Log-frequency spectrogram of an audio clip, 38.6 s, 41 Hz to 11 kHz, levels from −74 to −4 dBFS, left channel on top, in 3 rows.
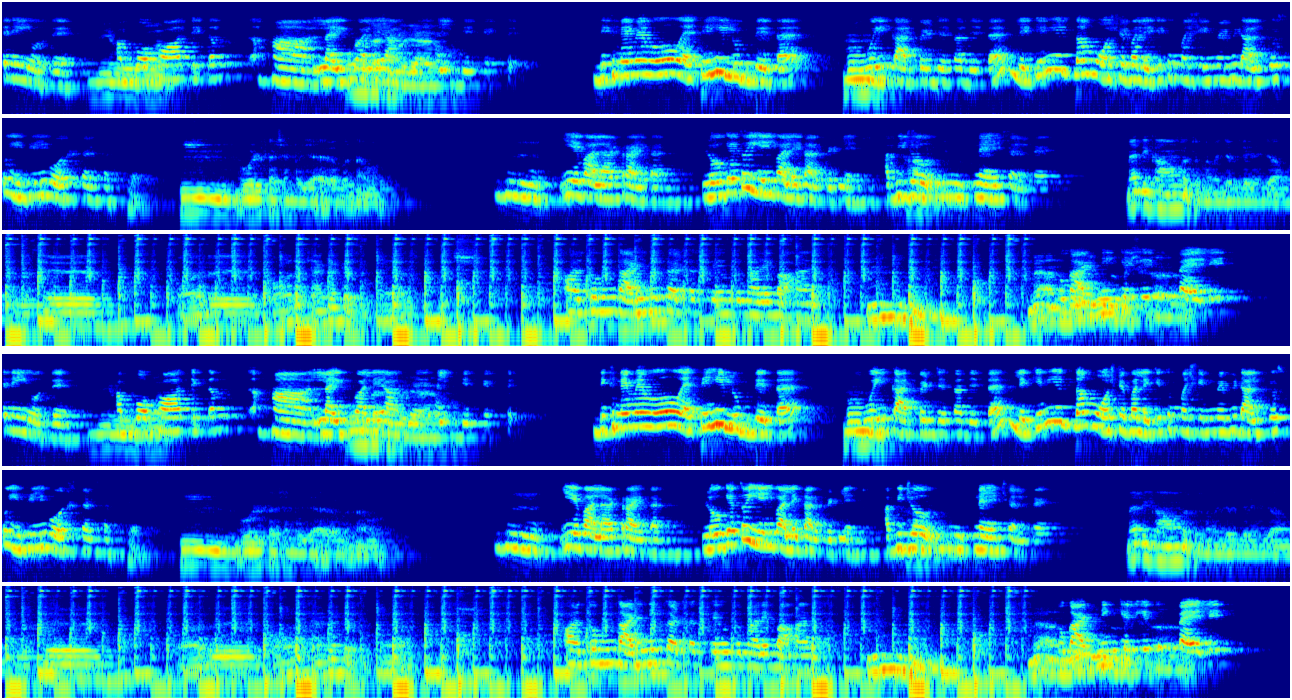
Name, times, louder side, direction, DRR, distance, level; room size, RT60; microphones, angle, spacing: voice 1, 0.0-0.7 1.1-4.9 5.9-8.0 8.4-13.8 14.1-14.2 17.8-23.3 31.4-33.9 36.3-37.2 37.5-37.9, right 2 dB, 80° right, 0 dB, 3.3 m, -29 dB
voice 2, 0.8-1.6 3.4-4.6 8.4-8.8 14.6-16.7 21.9-22.5 24.1-26.8 27.5-30.6 34.4-35.3 36.0-37.6, equal, 60° left, 0 dB, 3.4 m, -35 dB
sound 1, 25.8-36.1, equal, ahead, 1.7 m, -35 dB
28.0 x 16.0 x 2.9 m, 0.69 s
head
